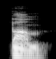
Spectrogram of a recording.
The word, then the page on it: bum: Australian English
